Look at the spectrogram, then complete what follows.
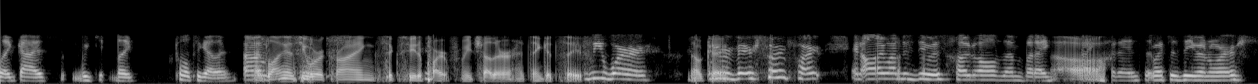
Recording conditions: phone line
